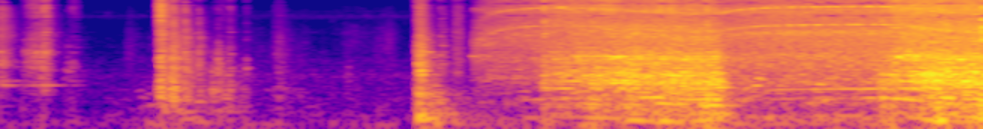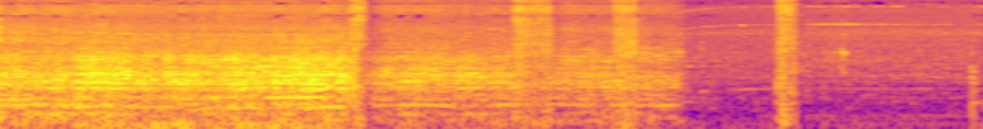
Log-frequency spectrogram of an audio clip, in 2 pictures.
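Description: A few sharp clicks, then a power tool's motor runs continuously for about eight seconds, building up from about three seconds in and dropping away near the end.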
